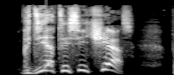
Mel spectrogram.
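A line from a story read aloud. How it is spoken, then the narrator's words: Shouted. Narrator (Russian): прокричал я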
